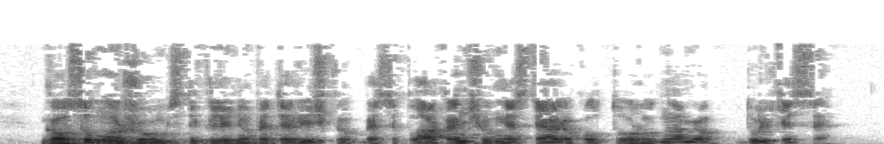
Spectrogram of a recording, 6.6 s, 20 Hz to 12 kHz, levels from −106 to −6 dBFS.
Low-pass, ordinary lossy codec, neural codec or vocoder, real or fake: 10.8 kHz; MP3, 32 kbps; none; real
